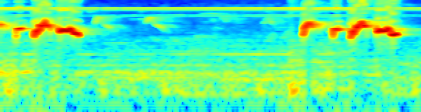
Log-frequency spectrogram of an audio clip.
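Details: Lure red-whiskered bulbul in fighting song for training other birds: two phrases of rapid, bubbly whistled notes, each of about four syllables, separated by a pause with faint softer calls.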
